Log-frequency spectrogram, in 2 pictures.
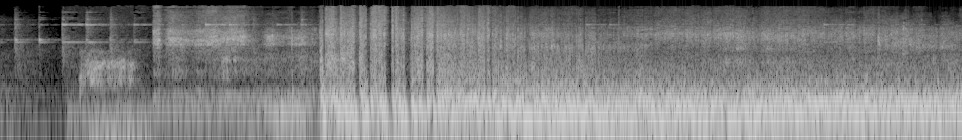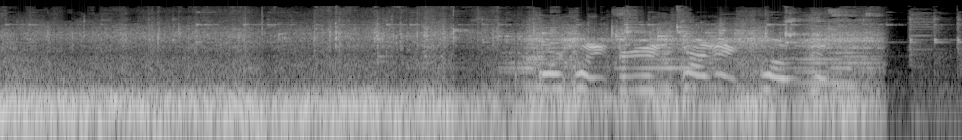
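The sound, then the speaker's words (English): A bomb blast erupts suddenly into a loud, rumbling roar that sustains for several seconds before wavering high-pitched cries or tones rise over it as the din fades out. “Even bombings.”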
